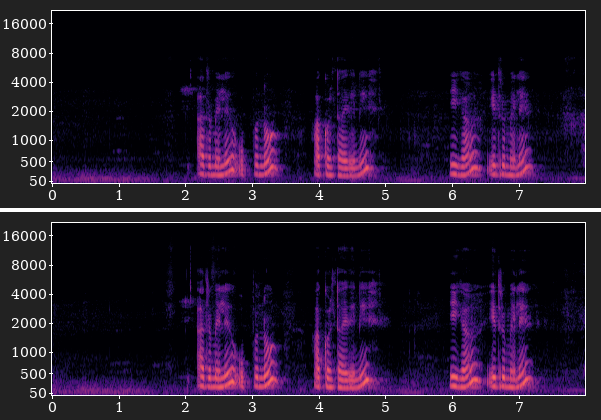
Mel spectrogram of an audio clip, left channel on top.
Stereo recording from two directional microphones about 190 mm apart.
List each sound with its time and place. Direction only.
2.1 s a woman's voice: 30° right (ahead or behind)
5.9 s a woman's voice: 35° right (ahead or behind)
